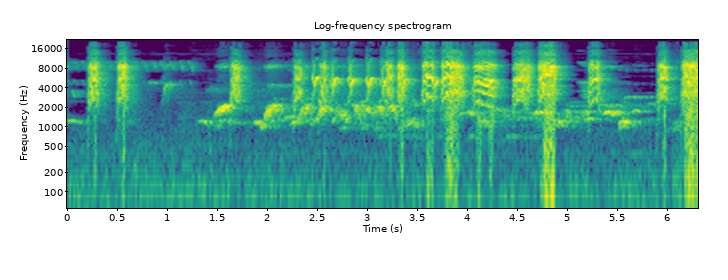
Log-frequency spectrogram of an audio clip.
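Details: Grey-cheeked bulbul with rough, extended 'besetan' calling: scratchy bursts mixed with short rising whistles, building into a dense harsh chatter.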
